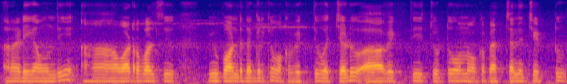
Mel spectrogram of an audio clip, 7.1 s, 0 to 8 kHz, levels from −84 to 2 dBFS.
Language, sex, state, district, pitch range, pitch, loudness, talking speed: Telugu, male, Andhra Pradesh, Manyam, 115-125 Hz, 120 Hz, -20 LUFS, 150 wpm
